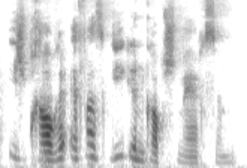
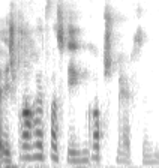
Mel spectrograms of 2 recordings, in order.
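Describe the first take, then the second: First: Measured German with a careful accent. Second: Quick, rattled-off German sentence; very fast German. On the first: Showing viewers the phrase with an accent, deliberate German accent. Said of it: "German accent". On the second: Showing viewers how fast he speaks languages, rapid-fire German. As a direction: race through the German phrase. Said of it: "if I speak it very fast, my accent is gone". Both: Shown as a demonstration.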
